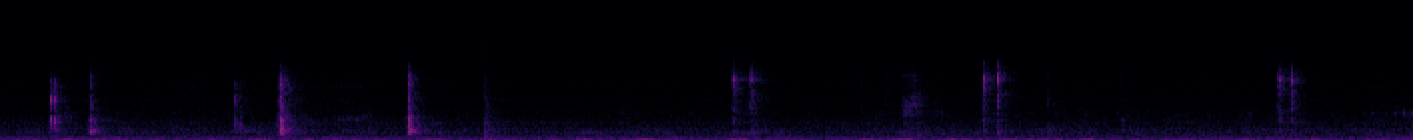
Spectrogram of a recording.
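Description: About a dozen faint, irregularly spaced clicks over a steady low electrical hum.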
